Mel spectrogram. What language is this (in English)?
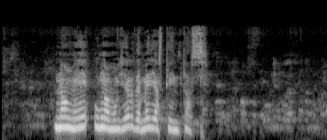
Galician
